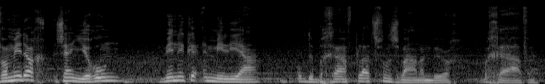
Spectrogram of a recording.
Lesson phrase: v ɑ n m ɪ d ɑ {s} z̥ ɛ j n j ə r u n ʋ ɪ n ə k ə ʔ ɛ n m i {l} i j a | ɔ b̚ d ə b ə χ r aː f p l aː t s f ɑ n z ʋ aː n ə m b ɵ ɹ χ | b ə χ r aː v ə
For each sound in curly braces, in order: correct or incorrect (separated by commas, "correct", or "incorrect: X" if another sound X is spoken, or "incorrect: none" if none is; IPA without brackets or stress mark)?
incorrect: χ, correct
